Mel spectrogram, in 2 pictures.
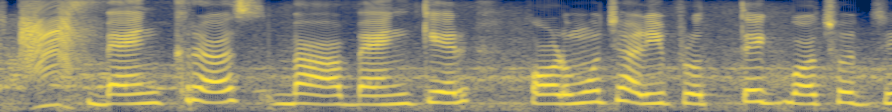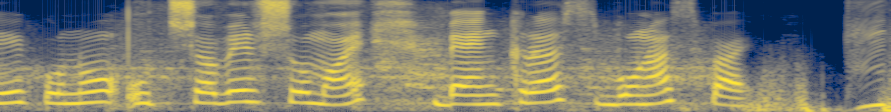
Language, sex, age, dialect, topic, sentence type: Bengali, female, <18, Standard Colloquial, banking, statement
